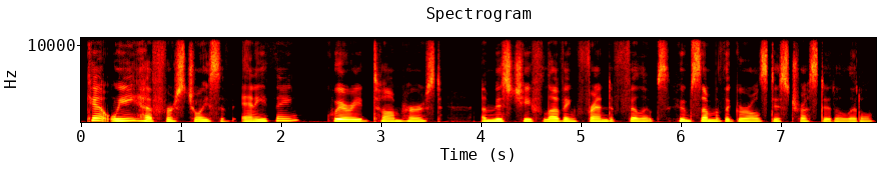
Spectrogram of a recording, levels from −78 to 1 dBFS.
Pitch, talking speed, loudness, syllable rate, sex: 200 Hz, 180 wpm, -21 LUFS, 4.8 syllables/s, female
